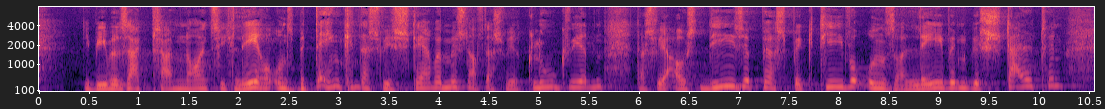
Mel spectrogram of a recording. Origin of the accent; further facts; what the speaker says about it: Switzerland; Und irgendwo war das Glaubensgut über viele Jahrhunderte bei uns in der Schweiz oder in der westlichen Welt.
